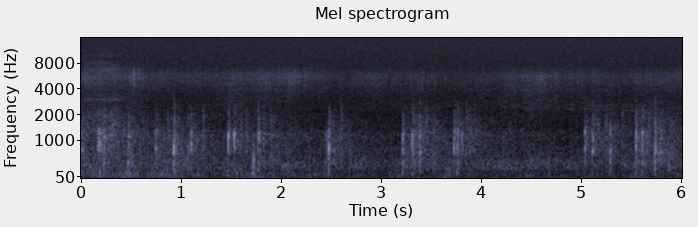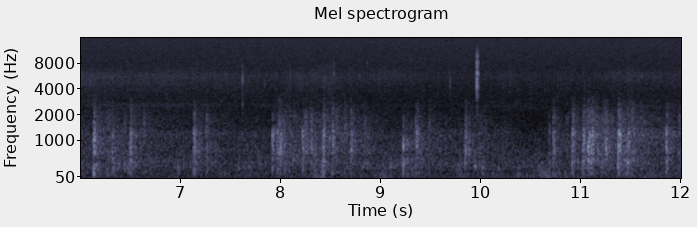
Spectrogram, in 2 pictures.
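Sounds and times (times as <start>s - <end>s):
distant fireworks pops and bangs: 0.0s - 12.0s.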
